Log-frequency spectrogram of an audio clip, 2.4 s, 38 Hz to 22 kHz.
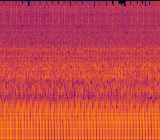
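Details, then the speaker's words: Nissan Qashqai with CVT: rough shaking idle, one cylinder (cylinder 1) dead, heavy regular low knock every turn, oil leaking on the block, possible hole in the block suspected. "щось з одним циліндром сталося дуже погане можливо що враховуючи що звук такий незвичайне щось мені здається що можливо навіть діркає в блоці"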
